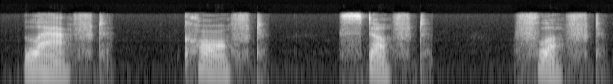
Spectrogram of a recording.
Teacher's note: The sound at the end of these words is ft, ft.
